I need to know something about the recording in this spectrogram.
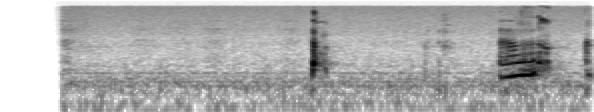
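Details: A single sudden, sharp catch followed later by a brief voiced sound over faint room noise; hiccup.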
